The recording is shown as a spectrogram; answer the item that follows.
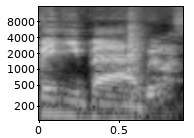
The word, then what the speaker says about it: Biggie Bag: It's Biggie Bag. There you go. That's how you pronounce it.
